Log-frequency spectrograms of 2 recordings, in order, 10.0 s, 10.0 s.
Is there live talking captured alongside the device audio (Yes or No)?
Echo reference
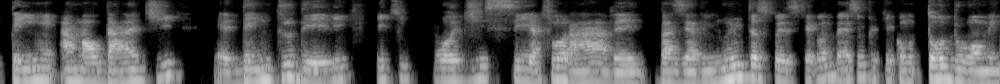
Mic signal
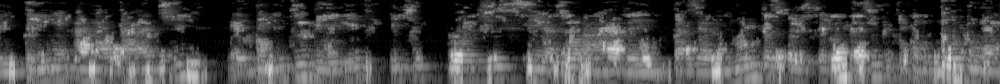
No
